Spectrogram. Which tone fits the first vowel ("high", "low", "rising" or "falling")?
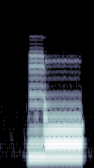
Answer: high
